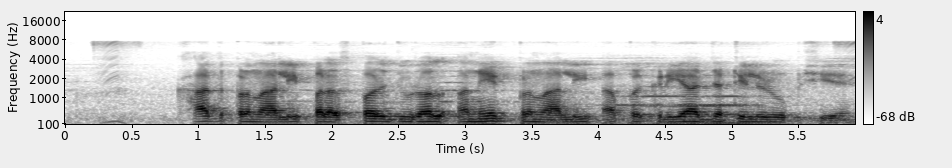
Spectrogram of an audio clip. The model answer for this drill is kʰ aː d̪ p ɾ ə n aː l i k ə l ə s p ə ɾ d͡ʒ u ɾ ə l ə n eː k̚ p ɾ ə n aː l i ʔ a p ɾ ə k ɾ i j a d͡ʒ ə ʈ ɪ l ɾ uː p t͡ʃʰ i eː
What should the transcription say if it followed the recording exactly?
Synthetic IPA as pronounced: kʰ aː d̪ p ɾ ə n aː l i p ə ɾ ə s p ə ɾ d͡ʒ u ɾ ə l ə n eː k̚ p ɾ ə n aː l i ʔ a p ɾ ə k ɾ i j a d͡ʒ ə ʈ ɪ l ɾ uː p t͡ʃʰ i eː

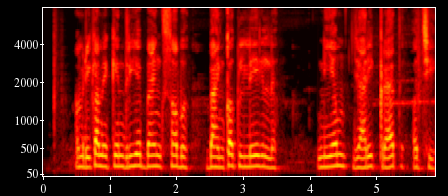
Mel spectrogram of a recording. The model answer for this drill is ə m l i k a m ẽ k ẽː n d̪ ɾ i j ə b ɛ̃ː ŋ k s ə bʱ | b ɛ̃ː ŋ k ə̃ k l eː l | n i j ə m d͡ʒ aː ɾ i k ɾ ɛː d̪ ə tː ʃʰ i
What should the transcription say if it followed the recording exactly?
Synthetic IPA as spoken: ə m ɾ i k a m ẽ k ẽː n d̪ ɾ i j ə b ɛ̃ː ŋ k s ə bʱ | b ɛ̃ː ŋ k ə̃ k l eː l | n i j ə m d͡ʒ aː ɾ i k ɾ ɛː t̪ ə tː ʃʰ i

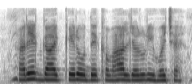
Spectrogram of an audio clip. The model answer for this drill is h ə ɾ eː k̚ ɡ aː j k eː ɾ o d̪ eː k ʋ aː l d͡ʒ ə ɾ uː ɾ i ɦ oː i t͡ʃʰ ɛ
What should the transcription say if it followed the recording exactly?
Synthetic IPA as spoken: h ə ɾ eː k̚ ɡ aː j k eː ɾ o d̪ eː kʰ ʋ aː l d͡ʒ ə ɾ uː ɾ i ɦ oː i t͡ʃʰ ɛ

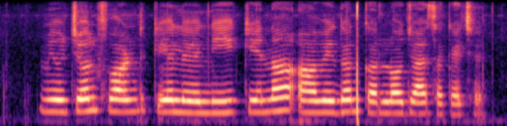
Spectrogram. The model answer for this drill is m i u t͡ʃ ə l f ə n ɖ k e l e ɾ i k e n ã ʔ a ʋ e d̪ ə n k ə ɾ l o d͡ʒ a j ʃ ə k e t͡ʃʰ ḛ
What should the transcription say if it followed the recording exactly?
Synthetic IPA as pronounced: m j u t͡ʃ ə l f ə ɳ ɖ k e l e l i k e n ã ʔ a ʋ e d̪ ə n k ə ɾ l o d͡ʒ a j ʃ ə k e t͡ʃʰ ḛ

